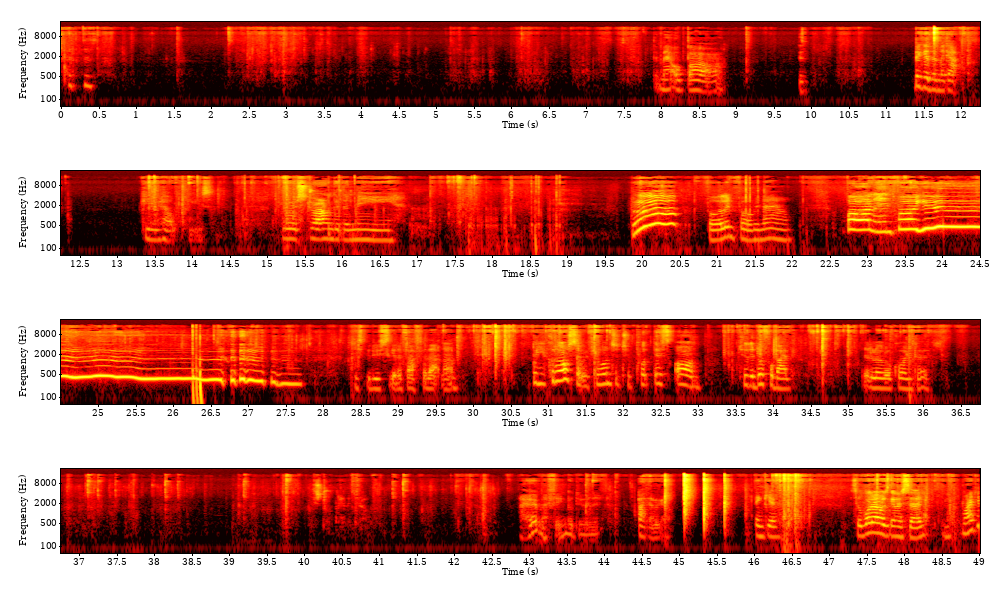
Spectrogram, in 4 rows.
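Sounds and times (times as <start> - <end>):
handbag rustling: 2.4 - 8.8.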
